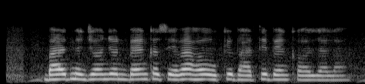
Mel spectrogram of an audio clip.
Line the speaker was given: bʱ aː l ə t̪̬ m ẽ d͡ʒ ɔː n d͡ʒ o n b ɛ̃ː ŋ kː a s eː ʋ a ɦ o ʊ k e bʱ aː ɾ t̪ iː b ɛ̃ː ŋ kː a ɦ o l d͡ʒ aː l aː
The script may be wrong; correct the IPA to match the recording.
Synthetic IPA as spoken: bʱ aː ɾ ə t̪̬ m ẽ d͡ʒ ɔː n d͡ʒ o n b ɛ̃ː ŋ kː a s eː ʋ a ɦ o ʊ k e bʱ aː ɾ t̪ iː b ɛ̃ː ŋ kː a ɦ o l d͡ʒ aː l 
